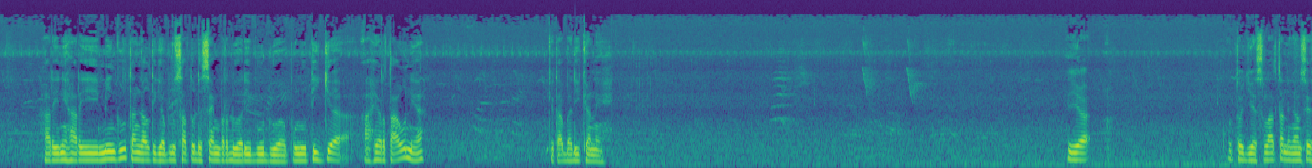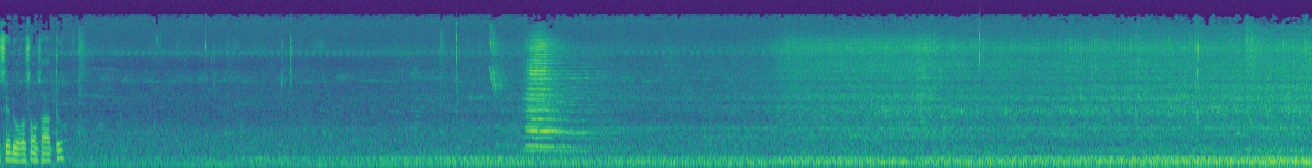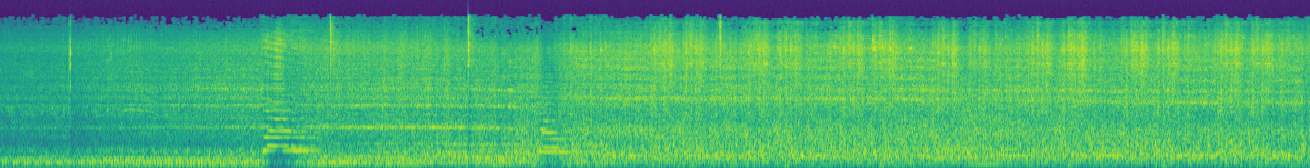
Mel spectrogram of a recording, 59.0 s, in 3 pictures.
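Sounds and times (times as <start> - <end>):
locomotive engine rumble: 12.3 - 59.0
train horn toots: 27.0 - 29.0, 42.8 - 48.1
train wheels clickety-clack: 44.0 - 59.0.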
